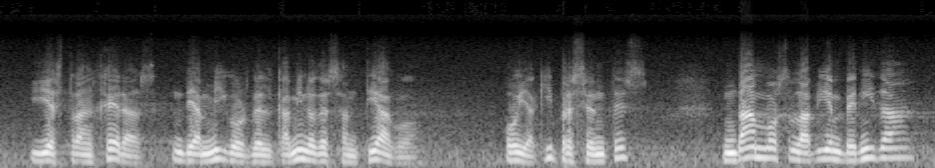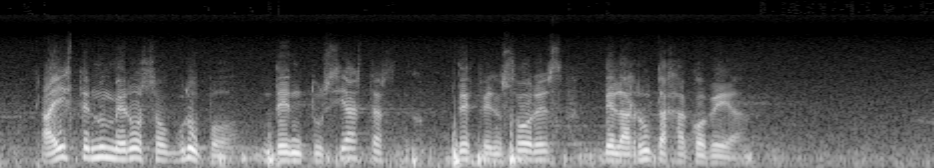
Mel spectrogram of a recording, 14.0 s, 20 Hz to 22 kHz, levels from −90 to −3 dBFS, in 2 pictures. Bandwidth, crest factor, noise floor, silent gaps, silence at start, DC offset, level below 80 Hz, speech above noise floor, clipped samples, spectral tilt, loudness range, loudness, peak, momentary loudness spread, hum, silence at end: 7.8 kHz; 16 dB; -37 dBFS; none; 0 s; 0.1%; -40 dBFS; 22 dB; under 0.1%; -8.5 dB/octave; 3 LU; -15 LUFS; 0 dBFS; 12 LU; none; 0.05 s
